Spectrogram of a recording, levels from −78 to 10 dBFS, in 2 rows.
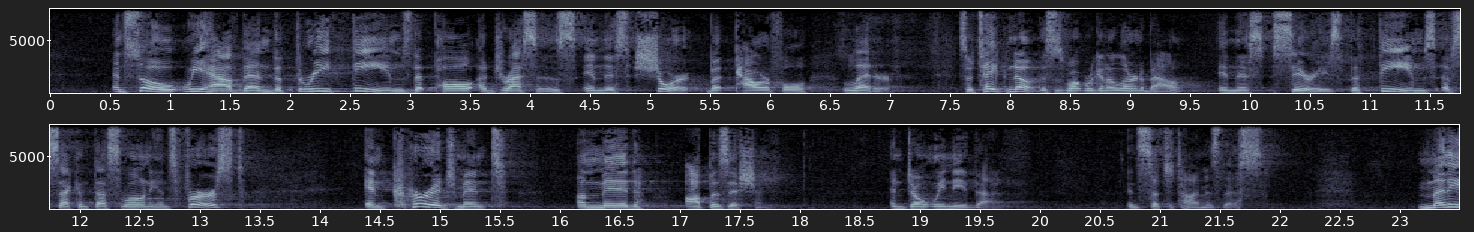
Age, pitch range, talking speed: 40-59, 150-210 Hz, 135 wpm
